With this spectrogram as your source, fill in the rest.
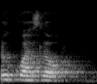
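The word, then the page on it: rukwazlo: Teotitlán del Valle Zapotec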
